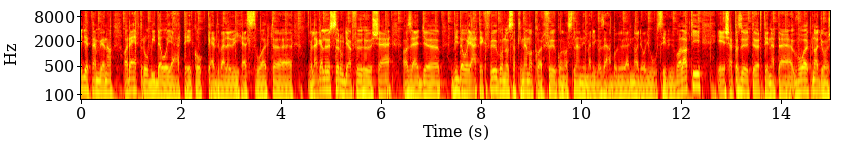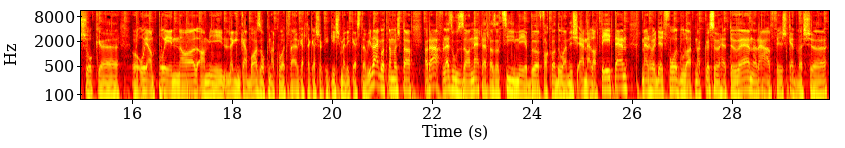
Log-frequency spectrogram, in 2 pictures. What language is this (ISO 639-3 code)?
hun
